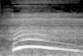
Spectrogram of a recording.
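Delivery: high sharp gasp of alarm; a quick startled intake of breath. Acted. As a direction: gasp as if something bad is coming. Bull about to sit on bee.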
